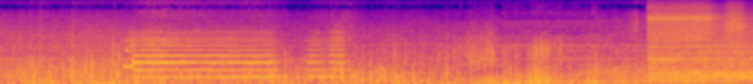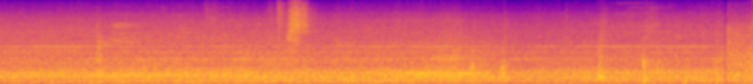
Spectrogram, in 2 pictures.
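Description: Kevadia Jan Shatabdi Vistadome glass-coach train running on rails, a loud horn sounding early, then a continuous rumbling roll with rail clatter and a steady tonal whine, heard close with no talk.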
